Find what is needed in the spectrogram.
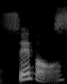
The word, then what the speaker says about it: Cybele: In ancient Roman legends, there was a consort to the goddess Cybele. I don't know if I'm pronouncing that right. – Cybele. – C-Y-B-E-L-E. Cybele, the goddess, had a consort named Atys, who was born via a virginal birth.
